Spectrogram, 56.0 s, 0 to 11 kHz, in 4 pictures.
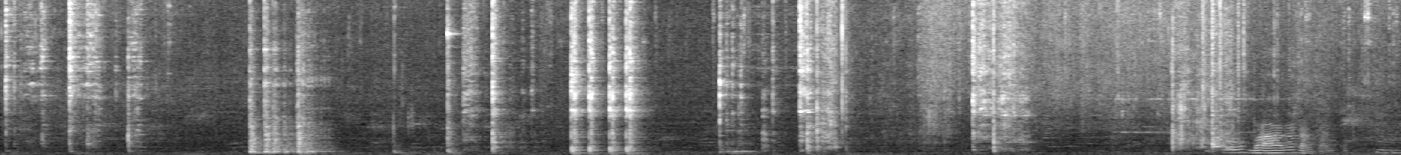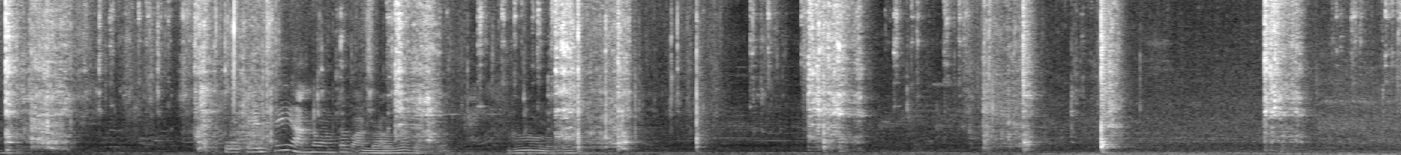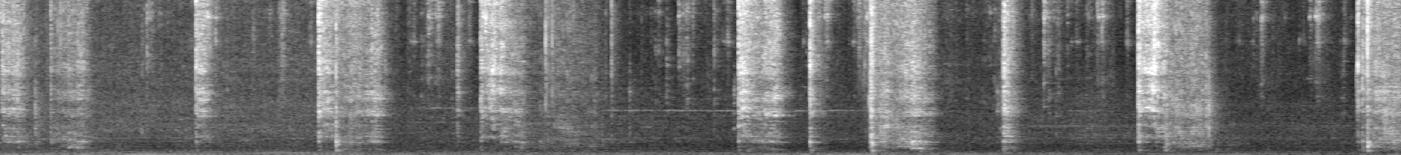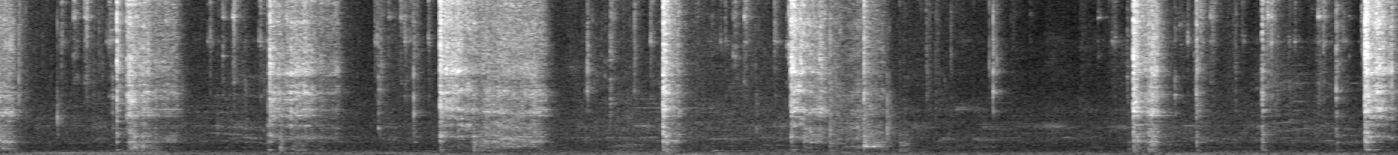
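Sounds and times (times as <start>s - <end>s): spoon stirring rice in a pot: 0.0s - 1.8s, 3.4s - 25.5s, 26.5s - 52.1s, 53.2s - 56.0s
spoon clanking against metal pot: 2.5s - 8.5s, 9.7s - 10.4s, 13.6s - 25.4s, 31.2s - 51.2s, 53.3s - 56.0s.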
